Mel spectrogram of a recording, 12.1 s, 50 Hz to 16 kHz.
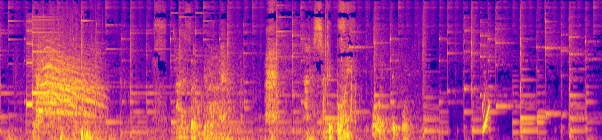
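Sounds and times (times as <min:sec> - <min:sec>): light background music: 0:00.0 - 0:12.0
rising pop sound effect: 0:09.6 - 0:09.9.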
